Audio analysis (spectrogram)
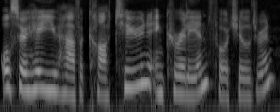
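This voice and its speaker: A woman interpreting a conference presentation in a measured way, with frequent filler pauses. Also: fairly high pitch, animated, darkish tone, clear, resonant tone, no echo, dull audio.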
